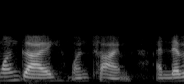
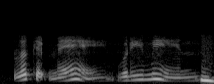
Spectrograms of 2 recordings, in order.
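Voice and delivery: calm delivery, quieter and slower; 4 dB quieter than usual. Retelling your reply to a guy who remarked on your foot brace, retelling own calm reply. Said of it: "I just said it calmly to him".

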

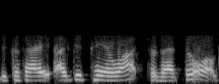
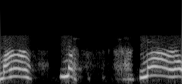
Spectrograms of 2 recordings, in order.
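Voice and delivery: mock screaming, very high-pitched, like a dog; 9 semitones higher than usual. Recalling Louis screaming at the speaker on her return, imitating Louis screaming Ma. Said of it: "start screaming".

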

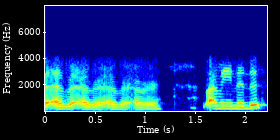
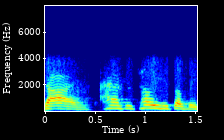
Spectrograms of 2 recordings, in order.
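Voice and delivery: put-on whispering; 3 semitones higher than usual. Retelling a horror sketch where a character warns the group: imitating someone whispering. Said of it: "He's whispering, obviously".

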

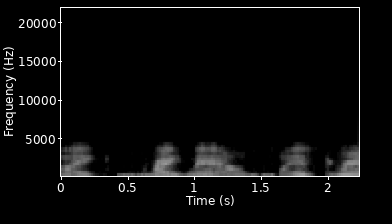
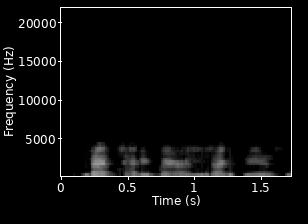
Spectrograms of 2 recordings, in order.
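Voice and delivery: ordinary talk, nothing marked

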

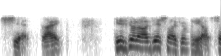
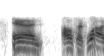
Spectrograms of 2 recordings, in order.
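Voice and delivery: ordinary talk

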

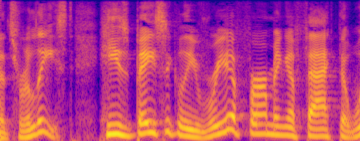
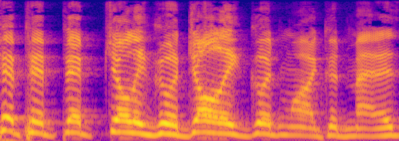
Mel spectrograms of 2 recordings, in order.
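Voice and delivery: put-on, slow, upper-class English accent. Mocking how British politicians talk, the speaker puts on a mock posh British accent. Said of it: "that's how they all sound and that's how they all talk".

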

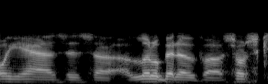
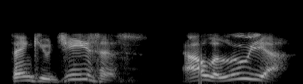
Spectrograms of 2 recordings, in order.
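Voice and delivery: mock all-out shout, booming, high-pitched, loud as possible; 7 semitones higher than usual. Pulling away in a car, the speaker retells what a delighted man said, retelling a very loud shout. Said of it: "in the loudest voice".

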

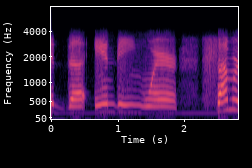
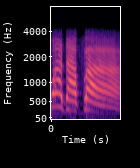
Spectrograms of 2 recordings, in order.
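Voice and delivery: put-on, over-the-top mumbling pronunciation; 3 dB louder than usual. Quoting a line from Usual Suspects: imitating Del Toro's over-the-top pronunciation. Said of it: "Del Toro steals it with his over-the-top pronunciation".

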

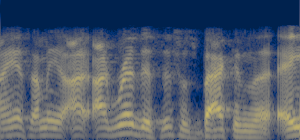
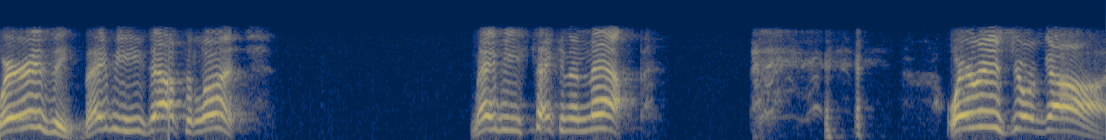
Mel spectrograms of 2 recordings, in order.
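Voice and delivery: put-on very high-pitched, laughing, mocking jeer; 10 semitones higher than usual. Retelling the story, acting out Elijah mocking the people calling on their god. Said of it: "He mocks them".

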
